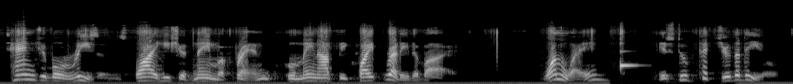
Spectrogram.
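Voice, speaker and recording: An American man reading scripted sales-training narration in an emphatic, deliberate, persuasive way on a vintage film soundtrack. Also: a little high, bright, forceful tone. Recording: dull vintage filmstrip soundtrack, faint hiss.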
